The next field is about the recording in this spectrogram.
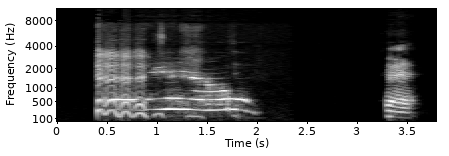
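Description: A cat meows outside on a porch, heard through an open window: one long, drawn-out wavering meow followed after a pause by a short, higher meow, both clear with no talking.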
